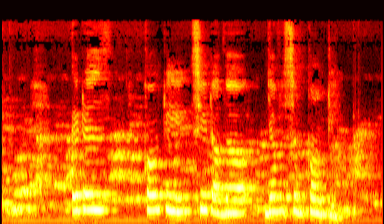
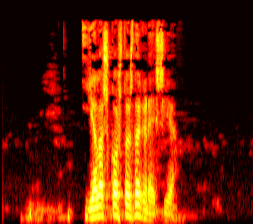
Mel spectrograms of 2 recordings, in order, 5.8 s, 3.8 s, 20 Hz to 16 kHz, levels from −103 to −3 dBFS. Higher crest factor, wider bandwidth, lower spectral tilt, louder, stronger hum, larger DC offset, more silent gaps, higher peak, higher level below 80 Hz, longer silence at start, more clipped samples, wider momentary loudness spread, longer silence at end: second, 12 dB vs 20 dB; about the same, 11.5 kHz vs 11.5 kHz; first, -6.5 dB/octave vs -3 dB/octave; first, -14 LUFS vs -17 LUFS; neither; neither; neither; about the same, -2 dBFS vs -2 dBFS; first, -50 dBFS vs -66 dBFS; second, 0.05 s vs 0.45 s; neither; about the same, 15 LU vs 14 LU; second, 0 s vs 1.2 s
